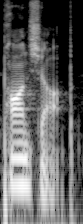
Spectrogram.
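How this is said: It is said with an American-style vowel. It is adapted for the listener. "I just changed it for your benefit"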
